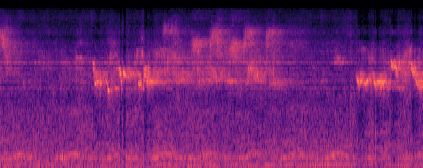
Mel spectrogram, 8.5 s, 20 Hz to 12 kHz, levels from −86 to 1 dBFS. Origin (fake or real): fake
